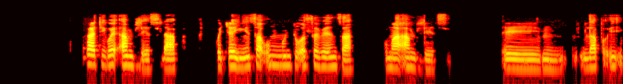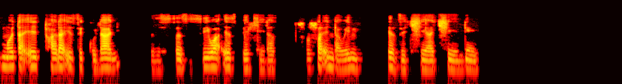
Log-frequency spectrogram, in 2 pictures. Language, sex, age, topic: North Ndebele, female, 50+, health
